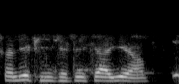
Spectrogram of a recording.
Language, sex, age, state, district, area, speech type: Hindi, male, 18-30, Uttar Pradesh, Prayagraj, urban, conversation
